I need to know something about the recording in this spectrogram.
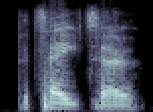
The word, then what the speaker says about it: potato: For example, let's take the word potato, right?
